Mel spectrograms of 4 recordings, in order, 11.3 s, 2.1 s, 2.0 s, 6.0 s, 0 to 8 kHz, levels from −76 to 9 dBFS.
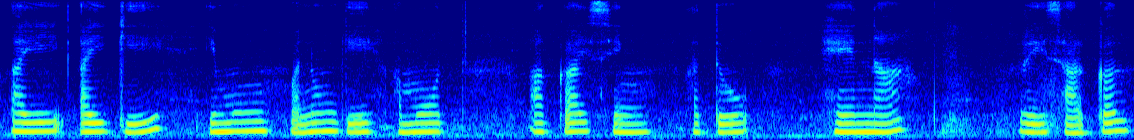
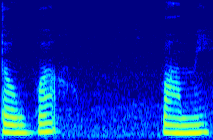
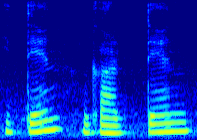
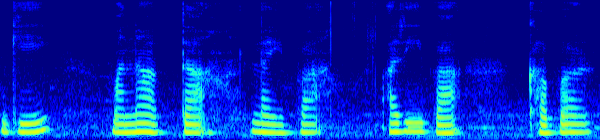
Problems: background sounds at intervals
